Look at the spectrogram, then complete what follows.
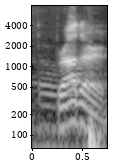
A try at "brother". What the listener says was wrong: TH 무시하지 마세요. 혀를 살짝 물고 내는 소리.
